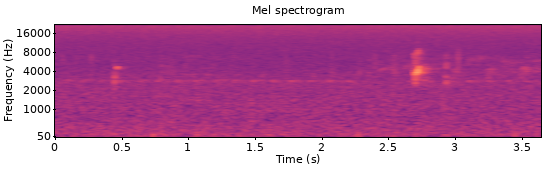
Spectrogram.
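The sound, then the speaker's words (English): Two brief, high chitters from bird 306, one early and a slightly stronger one later, rise faintly over a steady low rumbling background with no talking. “The chitter by 306.”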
